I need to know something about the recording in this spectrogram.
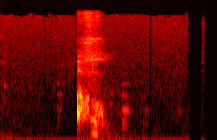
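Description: A woman's short excited exclamation, a single vocal 'oh' that falls in pitch, about a second in.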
